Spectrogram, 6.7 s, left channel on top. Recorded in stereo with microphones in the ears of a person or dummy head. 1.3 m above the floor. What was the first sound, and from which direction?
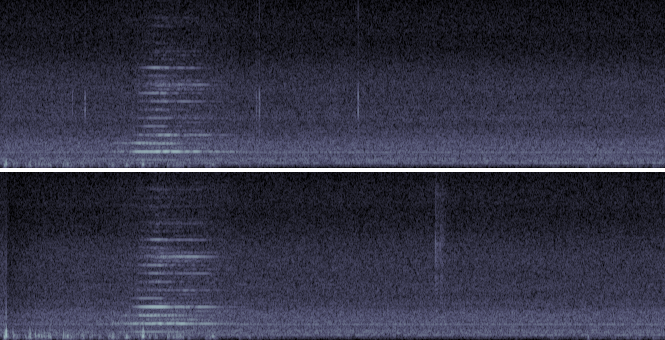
A squeak, 15° right (ahead or behind).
